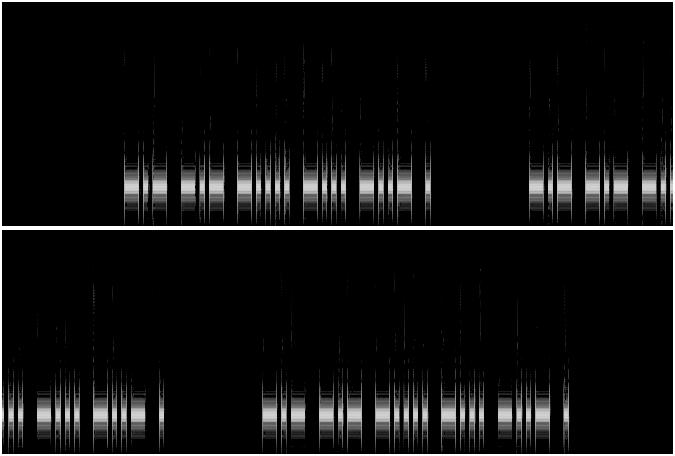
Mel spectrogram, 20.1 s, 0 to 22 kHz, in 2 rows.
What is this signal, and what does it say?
Morse code, heard as a keyed tone, about 17 wpm, 700 Hz. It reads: KK6BXE KK6BXE KK6BXE
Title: USA Call Signs - 6 Characters - Repeated 3x - 17wpm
